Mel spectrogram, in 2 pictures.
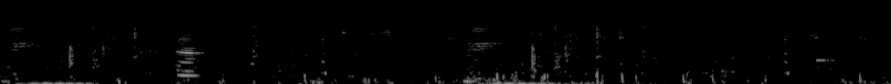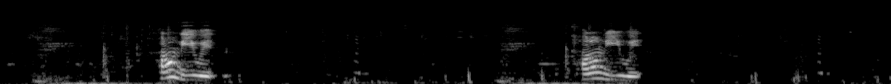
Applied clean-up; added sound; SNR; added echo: classical method spectral subtraction.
